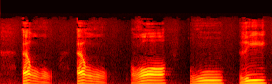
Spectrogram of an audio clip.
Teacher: الغين تتصف بأنها مجهورة يعني لا يجري معها النفس لذلك ليست من حروف سكت فحسه شخص وهي أيضا حرف رخو · والغين كما مر معنا هو حرف حلقي يخرج من أدنى الحلق يعني من أقرب منطقة من الحلق إلى الشفتين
